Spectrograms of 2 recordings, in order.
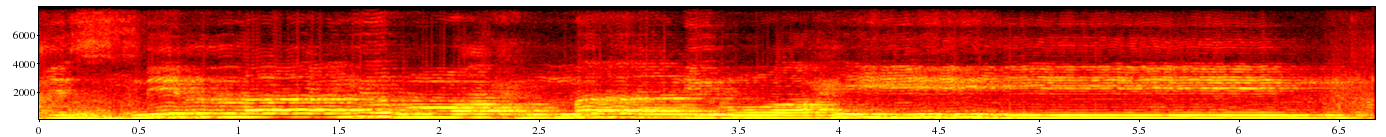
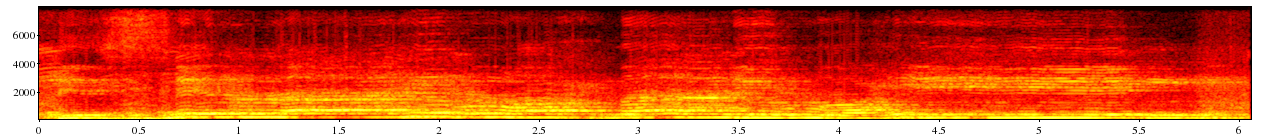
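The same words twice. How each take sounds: No difference in how they are said.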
